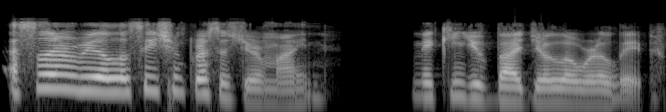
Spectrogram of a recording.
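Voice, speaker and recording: A woman giving an expressive, emotive reading of a story as an amateur narrator, now and then stumbling over lines. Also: mid-range voice, quick pace, dry recording, dull audio. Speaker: amateur fan fiction narrator.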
